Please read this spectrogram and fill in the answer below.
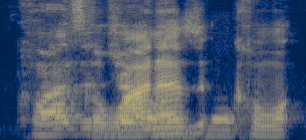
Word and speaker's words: Kwanza: Kwanzaa Kwanzaa, like the holiday, Kwanzaa.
